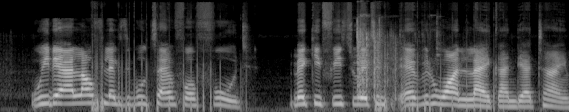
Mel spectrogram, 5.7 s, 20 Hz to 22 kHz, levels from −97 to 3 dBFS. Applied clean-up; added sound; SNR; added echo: none; Coin (dropping) + Fart; 15 dB; none.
